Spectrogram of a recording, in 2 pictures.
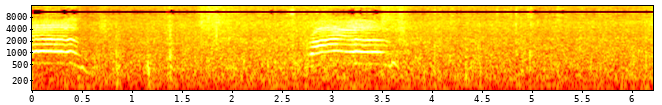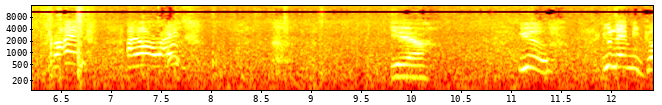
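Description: A young woman shouts out loudly, calling again and again.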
